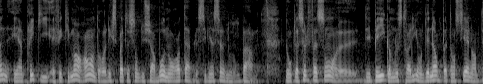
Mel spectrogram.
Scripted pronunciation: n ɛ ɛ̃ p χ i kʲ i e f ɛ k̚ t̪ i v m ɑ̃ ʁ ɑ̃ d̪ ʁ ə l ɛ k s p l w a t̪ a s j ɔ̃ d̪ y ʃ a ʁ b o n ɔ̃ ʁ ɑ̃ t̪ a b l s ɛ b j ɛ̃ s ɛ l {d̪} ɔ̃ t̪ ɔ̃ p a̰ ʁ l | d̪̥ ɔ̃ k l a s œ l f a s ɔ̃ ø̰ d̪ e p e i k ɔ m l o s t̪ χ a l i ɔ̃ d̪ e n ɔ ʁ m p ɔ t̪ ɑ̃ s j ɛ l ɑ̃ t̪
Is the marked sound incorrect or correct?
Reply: correct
